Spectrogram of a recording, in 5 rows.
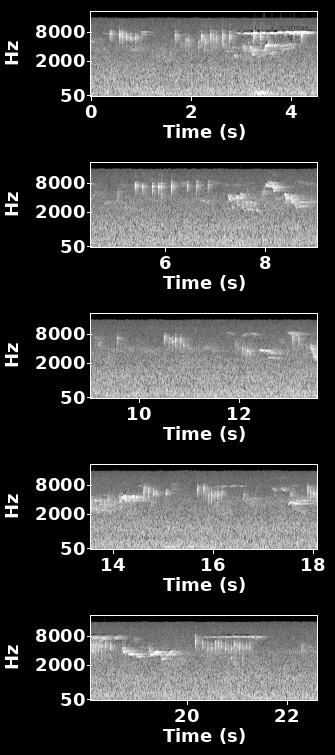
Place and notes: Birds in the valley
Birds singing in the valley of Aiguebrun.
France, 24 September 2011, 16:00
